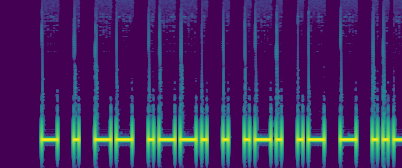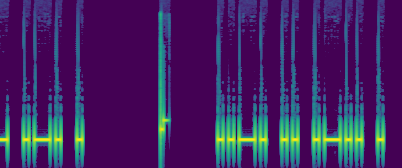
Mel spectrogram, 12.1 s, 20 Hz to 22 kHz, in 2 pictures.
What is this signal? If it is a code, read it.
Morse code, heard as a keyed tone, about 15 wpm, 700 Hz. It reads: TEMPERATURE FILE
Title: Sentences from Top 1000 Words - Review Part 4 - New Word Drill - 15wpm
